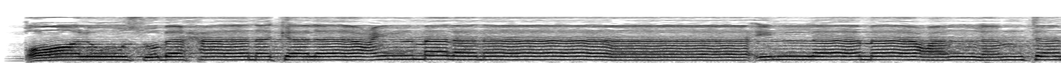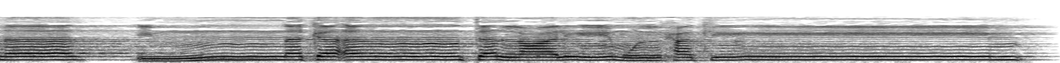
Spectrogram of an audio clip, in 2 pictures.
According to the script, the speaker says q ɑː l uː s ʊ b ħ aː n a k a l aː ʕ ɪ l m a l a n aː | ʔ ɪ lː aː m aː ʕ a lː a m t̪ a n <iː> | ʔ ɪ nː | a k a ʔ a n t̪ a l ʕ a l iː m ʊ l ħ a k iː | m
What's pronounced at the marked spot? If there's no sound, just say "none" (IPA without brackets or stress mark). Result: aː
